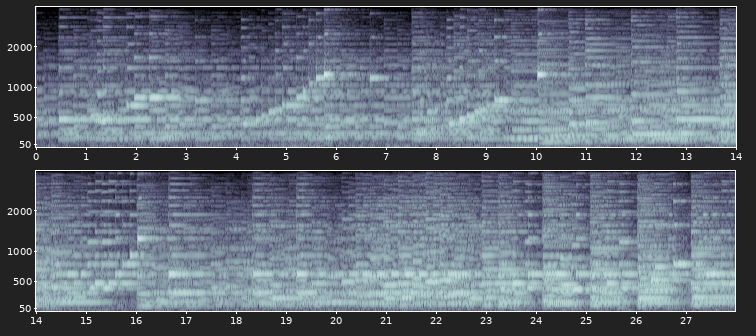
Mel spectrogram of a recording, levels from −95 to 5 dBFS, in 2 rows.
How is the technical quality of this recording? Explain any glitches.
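The music comes across as a continuous, intact signal, with no technical faults to be heard anywhere in the recording.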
